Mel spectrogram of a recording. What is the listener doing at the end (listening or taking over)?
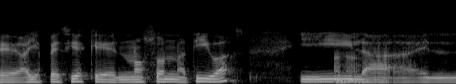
listening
